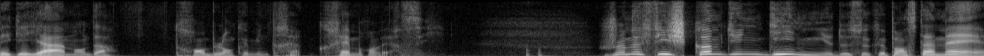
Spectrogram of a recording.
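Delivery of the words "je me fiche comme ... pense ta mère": full-throated, high, shrill yelling. Answering a stammering child, a woman yells. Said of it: "hurla le Gourdin".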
